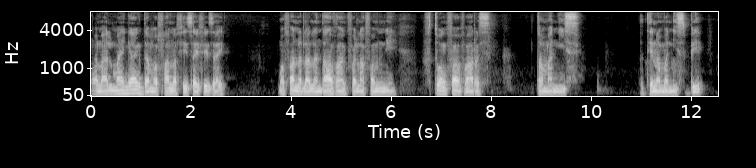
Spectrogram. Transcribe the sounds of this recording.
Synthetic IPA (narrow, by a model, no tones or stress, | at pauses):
ŋanalumajɲaŋid̪amafanəfezajfezaj | mʔafanəlaland̪avaŋifalafamini | fi̥t̪uaŋifavaɾasi̥ | d̪̥amanisi̥ | d̪̥at̪enəmanisi̥be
